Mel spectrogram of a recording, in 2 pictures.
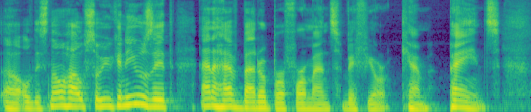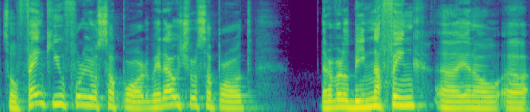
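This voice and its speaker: Tired Czech-accented man, halting tutorial. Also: fairly high pitch, darkish tone. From Czech Republic. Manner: halting, many "uh" fillers and restarts. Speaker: marketing channel host. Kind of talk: screen-share tutorial talk.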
